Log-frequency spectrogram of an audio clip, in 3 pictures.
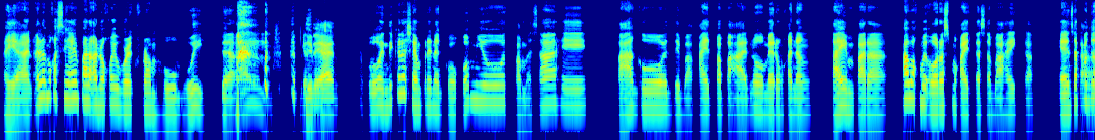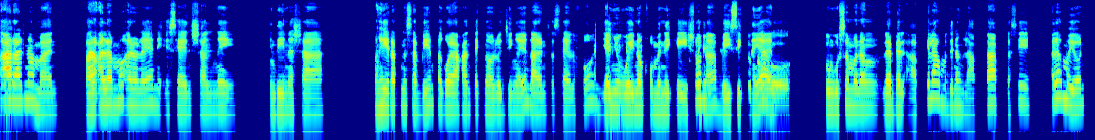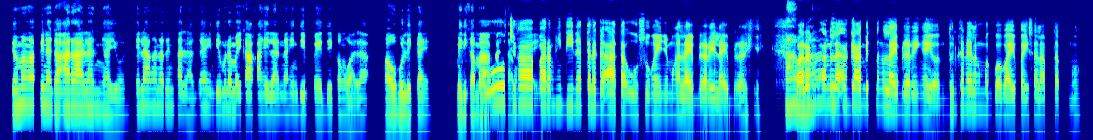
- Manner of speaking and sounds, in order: laugh; laugh; chuckle
- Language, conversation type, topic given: Filipino, unstructured, Paano mo ginagamit ang teknolohiya sa pang-araw-araw na buhay?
